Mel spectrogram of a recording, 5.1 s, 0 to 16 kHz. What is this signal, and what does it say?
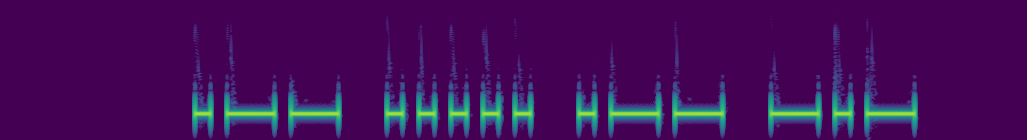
Morse code, heard as a keyed tone, about 16 wpm, 700 Hz. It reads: W5WK
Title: USA Call Signs - 4 Characters - Repeated 2x - 15wpm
